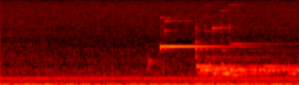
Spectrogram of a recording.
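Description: Electronic alert chime signalling a Patreon pledge on a live stream. A single high tone sounds about a second in, and a few lower chiming notes follow, over a faint steady hum.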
